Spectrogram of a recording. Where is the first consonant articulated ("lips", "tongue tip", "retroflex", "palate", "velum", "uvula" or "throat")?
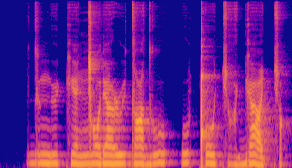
tongue tip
